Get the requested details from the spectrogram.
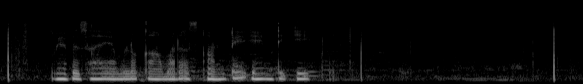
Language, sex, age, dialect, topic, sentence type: Telugu, female, 25-30, Telangana, agriculture, question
